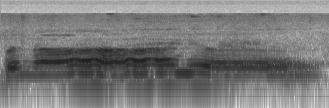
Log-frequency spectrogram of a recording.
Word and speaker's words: बनाया: करोरी कोई सत्संग आज बनाय। करोरी कोई सत्संग आज बनाया। करोरी कोई सत्संग आज बनाया। ಈ ಅಂತ ಸ್ವರ ಇಲ್ಲ, ಅಲ್ಲಿ ಯಾ ಇದೆ ನೋಡು. ಬನ ಯಾ ಇದೆ, ಹೌದೇ? ಮತ್ತೆ ನೀನು ಉಚ್ಚಾರ ಏನಂತು?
